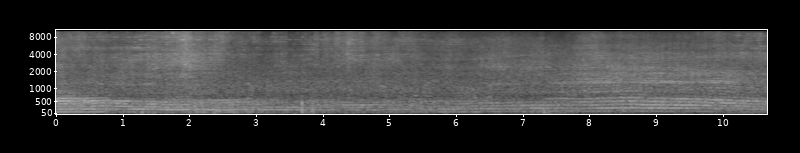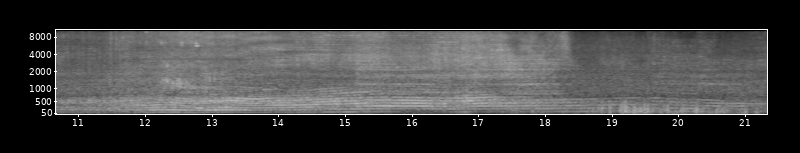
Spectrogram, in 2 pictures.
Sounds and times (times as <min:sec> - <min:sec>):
Car: 0:00.0 - 0:21.3
Outside, urban or manmade: 0:00.0 - 0:21.3.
